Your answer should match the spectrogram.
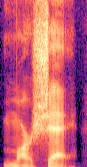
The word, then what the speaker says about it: marcher: In its full infinitive form, it's pronounced marcher.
